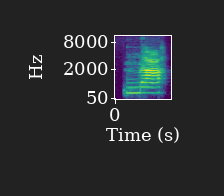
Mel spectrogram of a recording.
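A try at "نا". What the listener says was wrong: Make it a little bit longer.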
